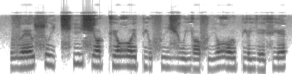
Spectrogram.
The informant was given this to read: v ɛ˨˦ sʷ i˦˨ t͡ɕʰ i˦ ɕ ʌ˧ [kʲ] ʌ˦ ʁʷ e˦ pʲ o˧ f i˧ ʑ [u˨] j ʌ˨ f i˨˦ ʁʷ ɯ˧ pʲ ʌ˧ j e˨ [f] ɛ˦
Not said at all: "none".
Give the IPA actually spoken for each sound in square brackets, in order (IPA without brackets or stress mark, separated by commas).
kʲ, u˨, fʲ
